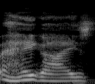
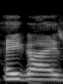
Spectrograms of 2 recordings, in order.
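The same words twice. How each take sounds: First: Imitating Michelle. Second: Said in the usual way. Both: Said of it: "Sound like Michelle now".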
